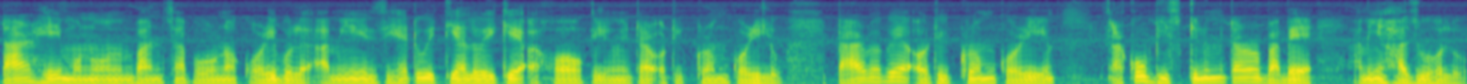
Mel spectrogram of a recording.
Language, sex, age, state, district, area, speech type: Assamese, male, 18-30, Assam, Charaideo, rural, spontaneous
